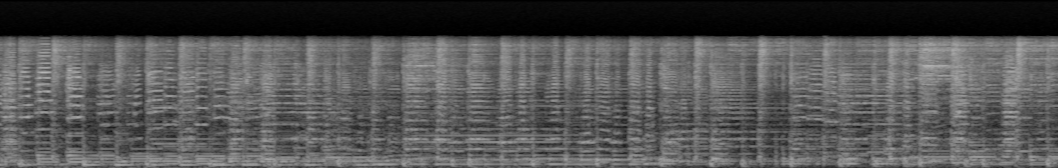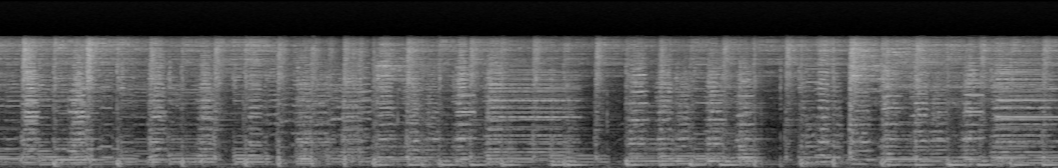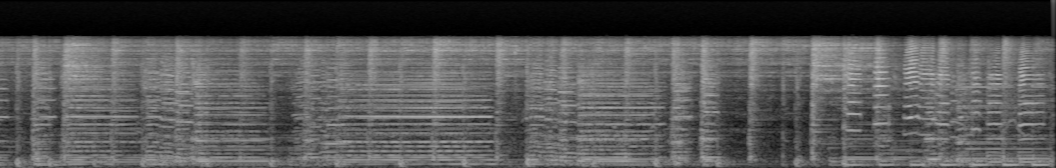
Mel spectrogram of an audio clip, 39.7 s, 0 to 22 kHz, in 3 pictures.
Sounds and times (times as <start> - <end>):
Jazz: 0.0 - 39.6.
